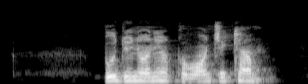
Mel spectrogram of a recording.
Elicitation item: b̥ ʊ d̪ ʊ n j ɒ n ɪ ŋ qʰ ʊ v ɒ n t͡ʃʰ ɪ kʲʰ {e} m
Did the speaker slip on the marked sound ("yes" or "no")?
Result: yes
